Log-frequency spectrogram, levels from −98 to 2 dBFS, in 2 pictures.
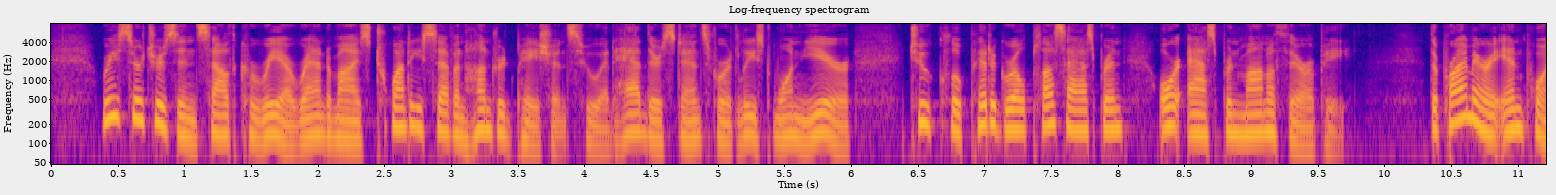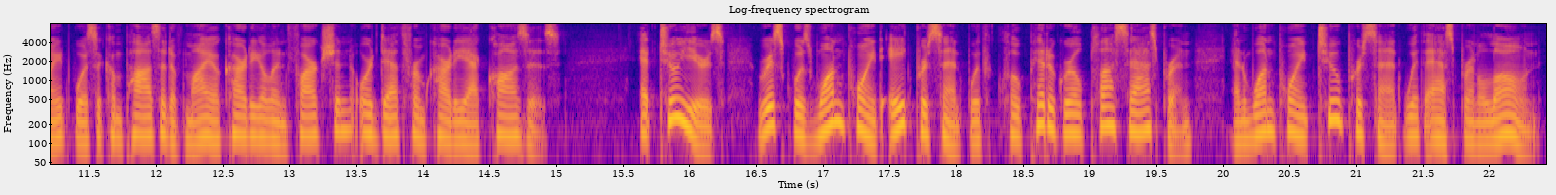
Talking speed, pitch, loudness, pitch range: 140 wpm, 140 Hz, -22 LUFS, 120-170 Hz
